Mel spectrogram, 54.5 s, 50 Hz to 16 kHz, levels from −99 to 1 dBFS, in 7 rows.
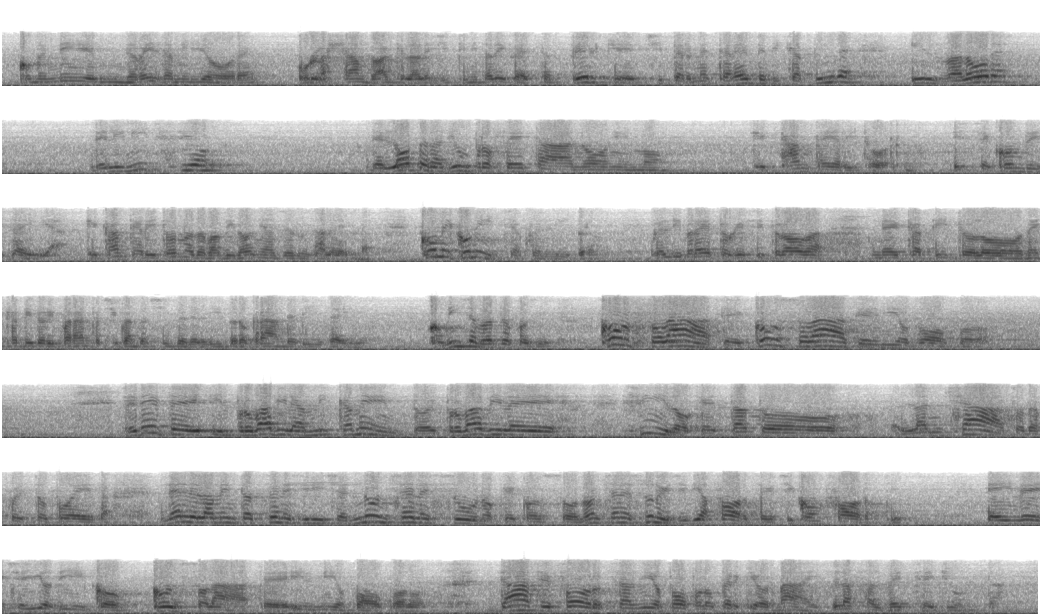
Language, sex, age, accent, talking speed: Italian, male, 50-69, native, 130 wpm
